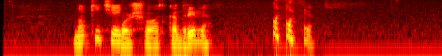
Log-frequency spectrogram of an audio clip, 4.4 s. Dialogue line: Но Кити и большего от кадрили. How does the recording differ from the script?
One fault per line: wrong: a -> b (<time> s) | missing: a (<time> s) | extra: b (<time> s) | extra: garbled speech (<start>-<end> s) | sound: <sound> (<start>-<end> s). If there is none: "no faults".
sound: chirp (2.7-3.2 s)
